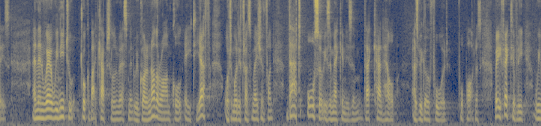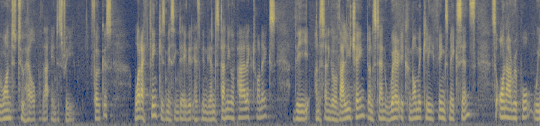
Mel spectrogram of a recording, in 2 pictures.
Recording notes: Then hear a live panel discussion. In front of a small studio audience.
